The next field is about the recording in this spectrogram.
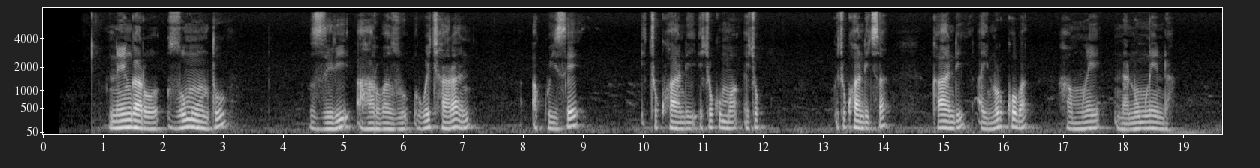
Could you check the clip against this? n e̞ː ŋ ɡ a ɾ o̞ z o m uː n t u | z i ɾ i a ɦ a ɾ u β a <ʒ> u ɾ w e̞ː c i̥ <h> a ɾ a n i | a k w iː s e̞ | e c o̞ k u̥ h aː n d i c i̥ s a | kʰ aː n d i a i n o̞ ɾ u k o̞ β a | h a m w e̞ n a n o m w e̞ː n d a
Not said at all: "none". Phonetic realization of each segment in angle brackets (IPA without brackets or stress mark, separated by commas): z, h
